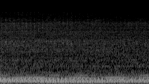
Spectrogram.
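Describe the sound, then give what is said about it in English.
A lawn mower with its blade set low, mowing down to the dirt, drones steadily with a low, buzzing hum and harmonic rumble, holding a constant pitch and loudness throughout, with no voices. “What do you got that blade on, a 1? Butt with the ground.”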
